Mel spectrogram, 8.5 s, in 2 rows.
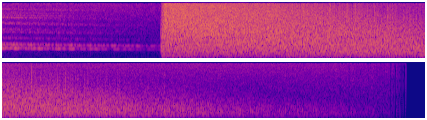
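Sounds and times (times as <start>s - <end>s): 
bomb exploding: 1.6s - 8.1s.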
